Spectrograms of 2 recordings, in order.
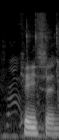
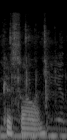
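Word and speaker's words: Cason: Kayson, not Kason.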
